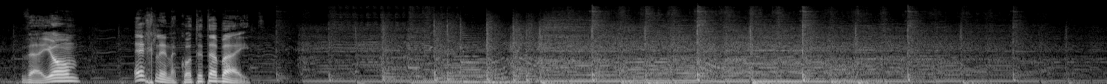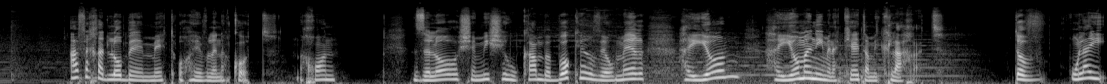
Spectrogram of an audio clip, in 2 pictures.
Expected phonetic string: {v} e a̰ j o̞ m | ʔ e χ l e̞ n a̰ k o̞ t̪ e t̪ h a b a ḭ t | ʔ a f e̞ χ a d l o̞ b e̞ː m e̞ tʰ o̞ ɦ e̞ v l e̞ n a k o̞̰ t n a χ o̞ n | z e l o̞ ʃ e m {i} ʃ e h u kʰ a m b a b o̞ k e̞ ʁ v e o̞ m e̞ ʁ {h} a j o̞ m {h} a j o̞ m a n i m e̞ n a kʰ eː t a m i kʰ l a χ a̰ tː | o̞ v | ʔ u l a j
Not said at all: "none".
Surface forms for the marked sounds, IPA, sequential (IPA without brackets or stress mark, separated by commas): v, i, h, h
